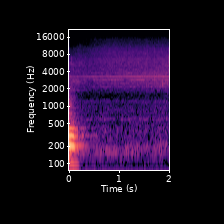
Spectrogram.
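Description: A man's drawn-out 'um' trails off in the first moments, then near silence: a faint steady hiss of room tone.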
